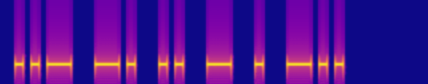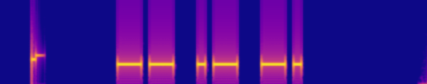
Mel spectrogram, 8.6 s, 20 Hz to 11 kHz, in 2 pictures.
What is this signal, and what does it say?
Morse code, heard as a keyed tone, about 15 wpm, 700 Hz. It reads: UNITED MAN
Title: Sets of 2 Words - New Word Drill - 15wpm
